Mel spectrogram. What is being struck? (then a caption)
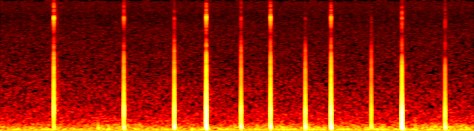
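Dried bottle gourd shell. Fingertips and nails tap and scratch the light tan shell of a small, hollow, halved dried bottle gourd held in both hands near a stereo recorder. Eleven short, dry, bright clicks sound at irregular intervals, each dying away almost instantly over a quiet, low hiss.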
